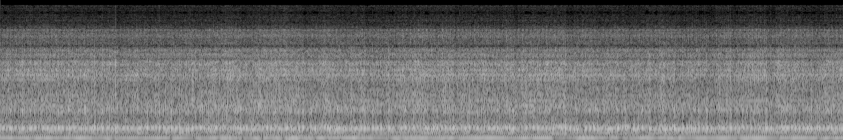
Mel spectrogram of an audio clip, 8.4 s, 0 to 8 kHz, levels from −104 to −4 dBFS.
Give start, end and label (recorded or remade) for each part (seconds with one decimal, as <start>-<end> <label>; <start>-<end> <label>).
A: 0.0-2.3 recorded; 2.3-3.6 remade; 3.6-5.7 recorded; 5.7-6.8 remade; 6.8-8.4 recorded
